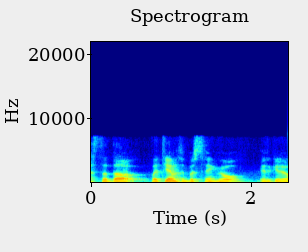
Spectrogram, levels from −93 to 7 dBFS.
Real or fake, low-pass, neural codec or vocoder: fake; 7.2 kHz; codec, 16 kHz in and 24 kHz out, 0.8 kbps, FocalCodec, streaming, 65536 codes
